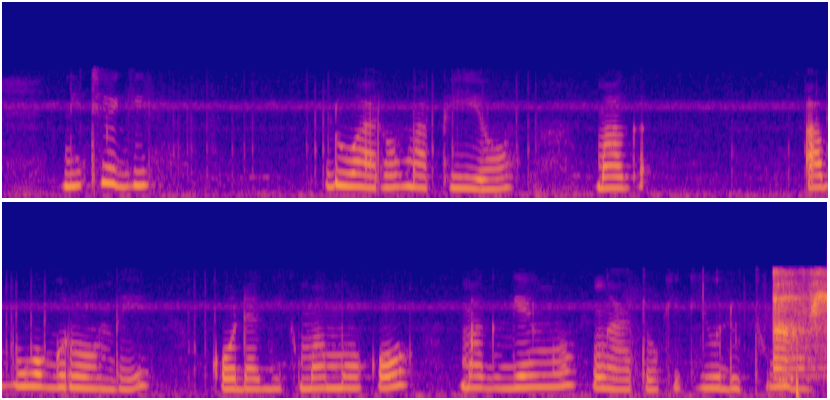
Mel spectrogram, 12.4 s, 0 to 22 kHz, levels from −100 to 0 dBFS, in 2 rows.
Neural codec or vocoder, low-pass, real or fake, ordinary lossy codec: none; 5.4 kHz; real; none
